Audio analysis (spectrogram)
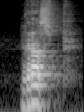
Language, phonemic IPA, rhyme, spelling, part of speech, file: Dutch, /rɑsp/, -ɑsp, rasp, noun / verb, Nl-rasp.ogg
- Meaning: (noun) 1. grater, for example for cheese 2. surform tool 3. grating (loose material that comes from something being grated), (particularly) zest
